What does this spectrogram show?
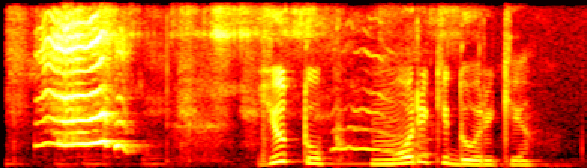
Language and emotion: Russian, neutral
